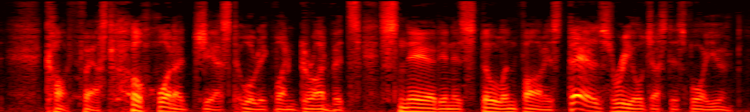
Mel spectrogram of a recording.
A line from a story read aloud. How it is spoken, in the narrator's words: as he laughed again mockingly and savagely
